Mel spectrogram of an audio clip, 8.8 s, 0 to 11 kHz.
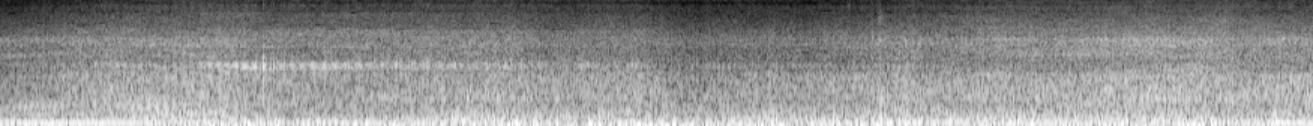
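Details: Kawasaki Versys-X 250 after replacing a broken rear wheel bearing, coasting with clutch in: smooth, even road and wind rush with no growl or rumble from the rear wheel; normal wheel bearing.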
